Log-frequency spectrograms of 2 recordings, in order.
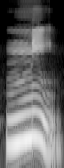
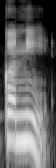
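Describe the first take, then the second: First: The word starts directly with an n sound. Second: The word starts with an audible k sound. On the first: The speaker calls it right. "के silent रहेगा और नी इसको पढ़ा जाएगा" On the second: The speaker calls it wrong. "अगर नहीं पता होगा तो कनी पढ़ेंगे जो कि गलत रहेगा"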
